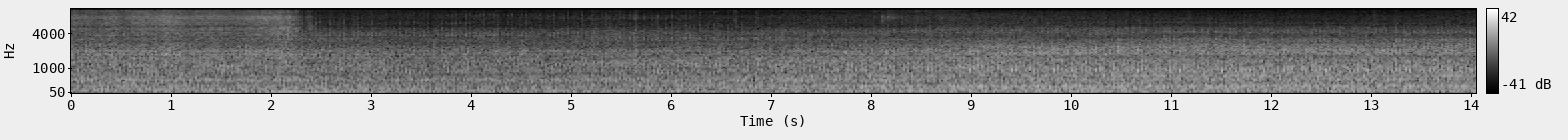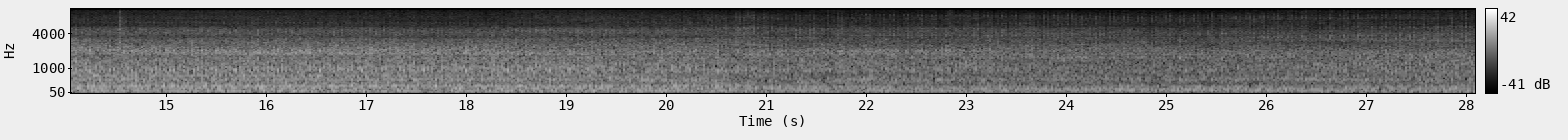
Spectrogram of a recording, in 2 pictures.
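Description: Volvo FH16 truck's 16-litre straight-six diesel idling steadily, heard close from around the chassis. A high hiss over it cuts off about two seconds in.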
